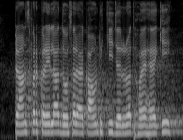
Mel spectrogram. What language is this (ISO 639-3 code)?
mag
